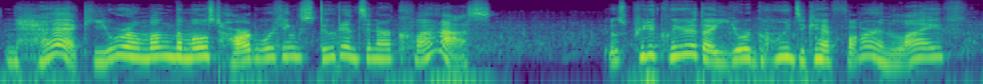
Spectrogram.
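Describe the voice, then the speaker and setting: A woman voice actor playing a supportive, gently teasing young best friend in a scripted ASMR roleplay, talking casually and intimately. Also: a little high, lively intonation, normal speed, slight background noise. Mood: encouraging.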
